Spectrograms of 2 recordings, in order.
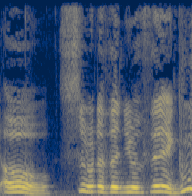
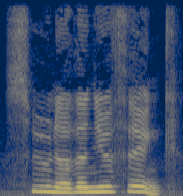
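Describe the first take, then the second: First: Slow, high, loud sinister drawl; hammy villain voice. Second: Slow, high, drawn-out menace; sinister villain voice. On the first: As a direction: ham up the smug villain line. Repeats villain line hammier. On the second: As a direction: purr it like a smug villain. Mocking villain line. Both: Retold or imitated.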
